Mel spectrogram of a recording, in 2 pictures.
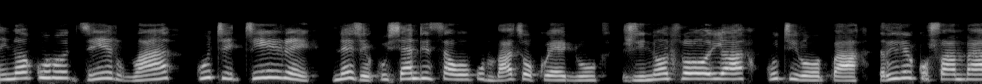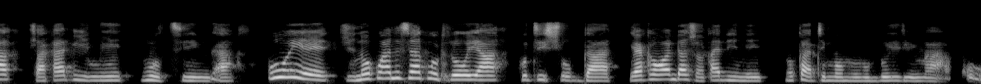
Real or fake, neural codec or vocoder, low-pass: fake; codec, 16 kHz, 1 kbps, FreqCodec, larger model; 7.2 kHz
